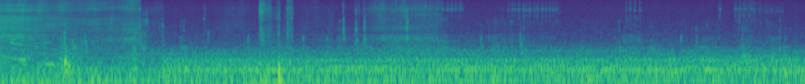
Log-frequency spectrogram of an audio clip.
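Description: Baitcasting reel on a cast: the spool spins and line pays out with a hiss for about the first two seconds. A steady low hum follows, with a few light clicks as the bait is worked.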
